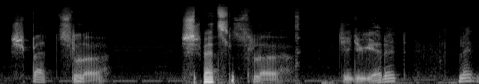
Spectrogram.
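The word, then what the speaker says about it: Spätzle: go about pronouncing it some people say it as schpetzel but no it is to be said as spatzler did you get it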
